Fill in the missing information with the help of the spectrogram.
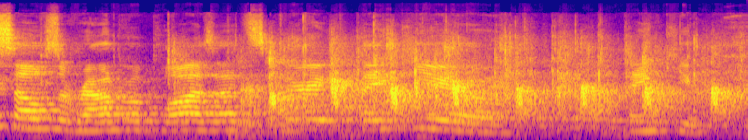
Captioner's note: applause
